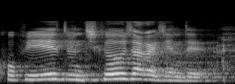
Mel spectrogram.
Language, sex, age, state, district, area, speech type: Bodo, female, 60+, Assam, Chirang, urban, read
